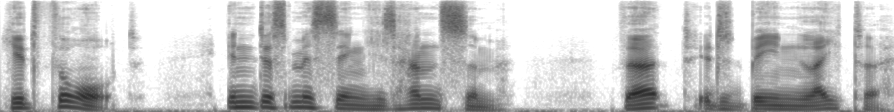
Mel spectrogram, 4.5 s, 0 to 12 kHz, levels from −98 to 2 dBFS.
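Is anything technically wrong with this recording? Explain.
No, nothing in this speech recording stands out as a technical fault.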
